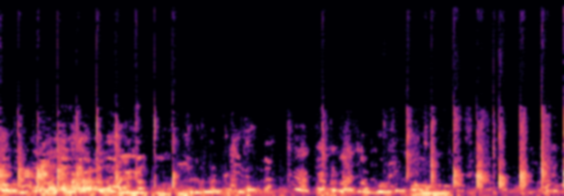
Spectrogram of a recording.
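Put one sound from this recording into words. Several men argue loudly and shout over one another in a crowded room.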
